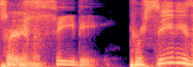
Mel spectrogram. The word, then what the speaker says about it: Perseid: Per as in fur. C is in the word see, and then id ends with kid. So Perseid.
